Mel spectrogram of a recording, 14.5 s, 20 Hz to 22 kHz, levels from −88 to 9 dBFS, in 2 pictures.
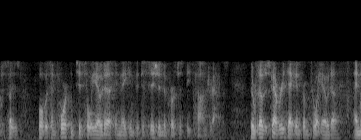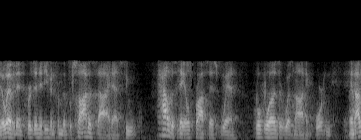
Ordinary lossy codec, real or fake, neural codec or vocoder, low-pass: AAC, 16 kbps; fake; codec, 16 kHz in and 24 kHz out, 0.8 kbps, FocalCodec, streaming, 65536 codes; 3.6 kHz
